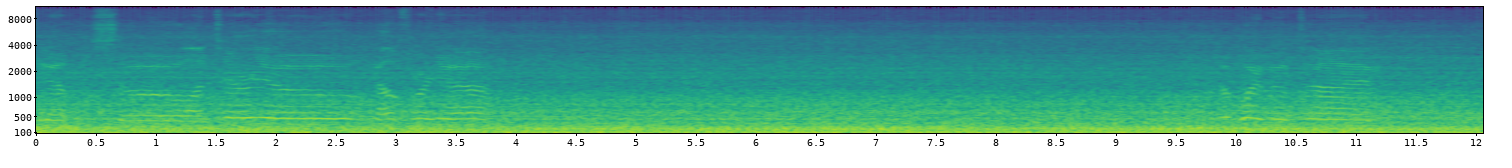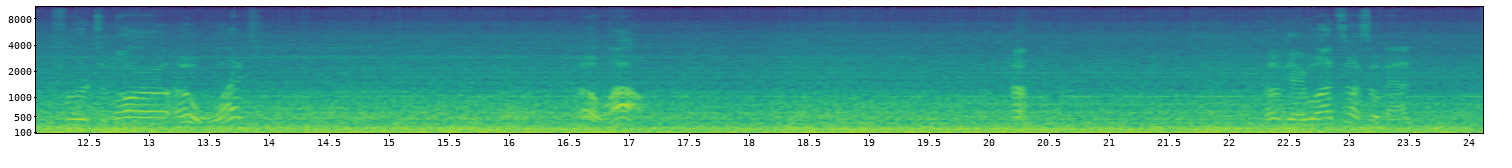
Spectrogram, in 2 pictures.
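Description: A truck engine drones steadily while driving on a highway.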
